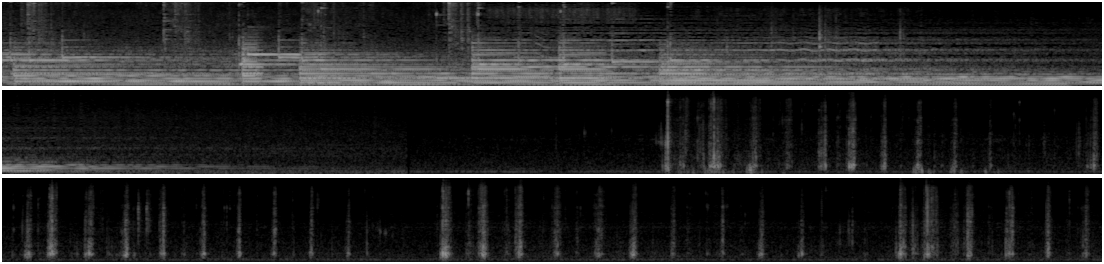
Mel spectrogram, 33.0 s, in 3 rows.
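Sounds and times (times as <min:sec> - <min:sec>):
crunchy peanuts being chewed: 0:16.5 - 0:33.0.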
